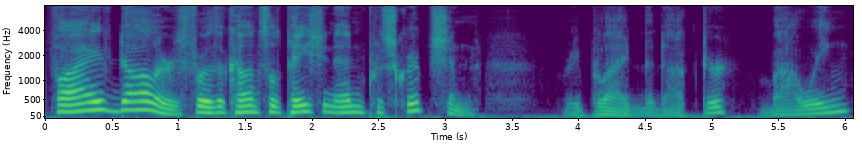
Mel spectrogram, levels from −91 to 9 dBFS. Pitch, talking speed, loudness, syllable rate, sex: 140 Hz, 110 wpm, -17 LUFS, 3.9 syllables/s, male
